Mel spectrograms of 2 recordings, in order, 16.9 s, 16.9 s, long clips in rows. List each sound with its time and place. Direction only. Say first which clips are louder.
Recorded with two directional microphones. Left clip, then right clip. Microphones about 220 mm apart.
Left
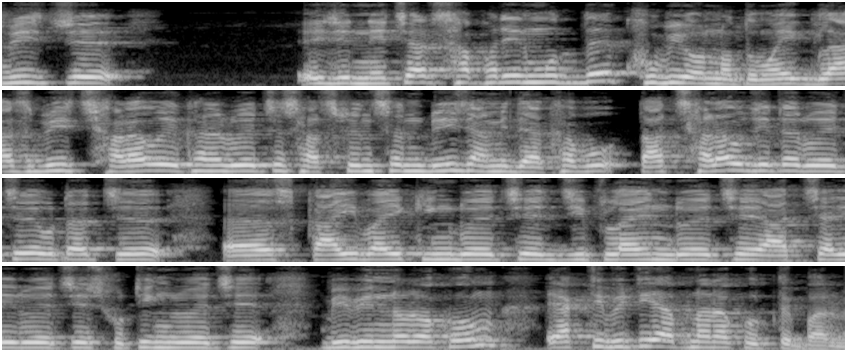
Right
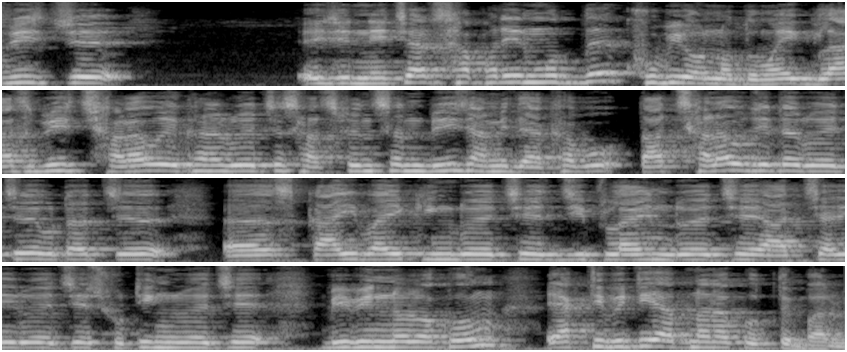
0.0 s a man's voice: left 4 dB; 30° left (ahead or behind)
